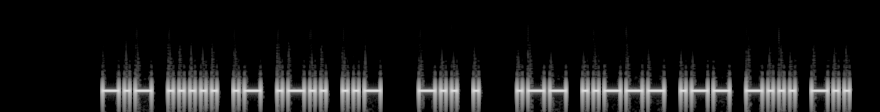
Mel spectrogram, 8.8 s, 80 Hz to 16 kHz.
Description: Morse code, heard as a keyed tone, about 21 wpm, 700 Hz. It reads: K5ALU DE W2WBD
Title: USA Callsign DE Callsign - 5 Characters - 22wpm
